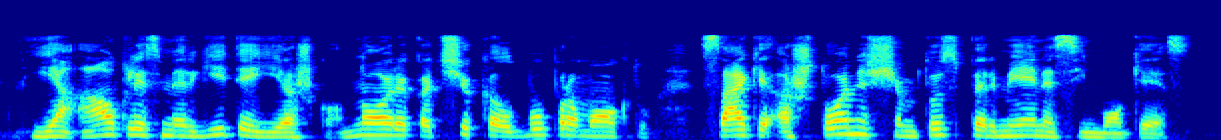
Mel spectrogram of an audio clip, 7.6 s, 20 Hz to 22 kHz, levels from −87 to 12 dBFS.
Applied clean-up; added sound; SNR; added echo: none; none; none; none.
